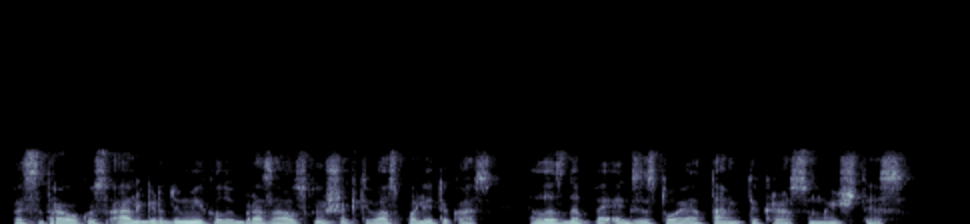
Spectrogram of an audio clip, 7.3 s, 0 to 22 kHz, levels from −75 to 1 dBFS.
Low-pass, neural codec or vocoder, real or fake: 7.2 kHz; codec, 16 kHz, 16 kbps, FunCodec, trained on Chinese and English, 50 frames a second; fake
